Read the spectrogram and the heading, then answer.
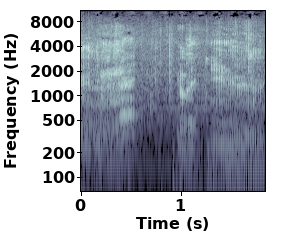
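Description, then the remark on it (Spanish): Wild pigs grunting in a couple of loud, rough bursts with a short lull in between, harsh and squealy at times, no voices. “Cerdos, cochinos, jabalíes, llámales como quieras a los cerdos salvajes, no son otra cosa que invasores.”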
